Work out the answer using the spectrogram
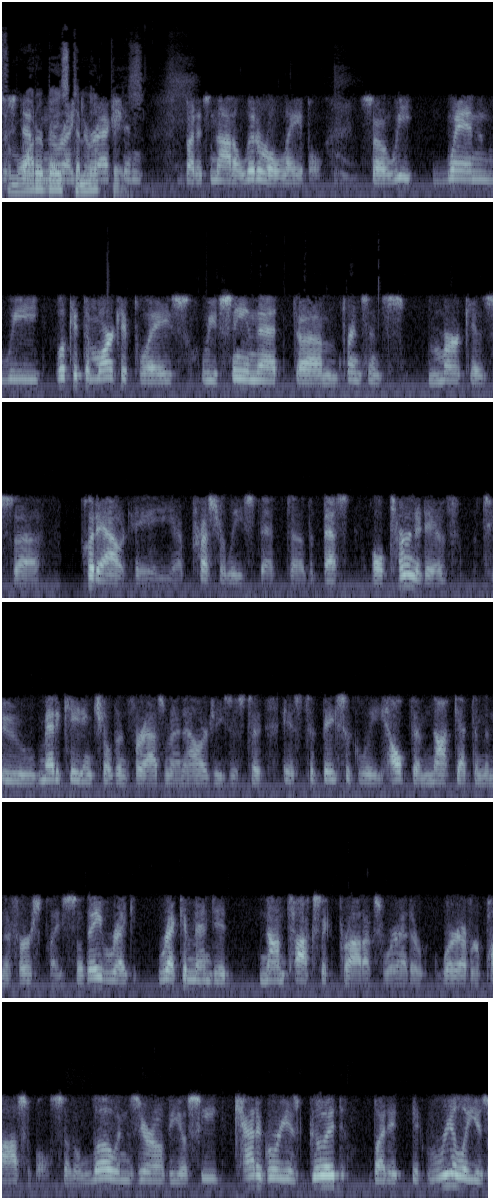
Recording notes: Call in for this segment.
